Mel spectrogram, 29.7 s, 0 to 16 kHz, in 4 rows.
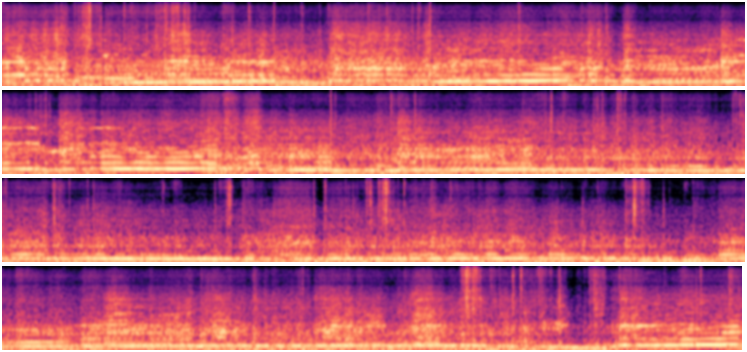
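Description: Honda Civic Type R EP3's four-cylinder VTEC engine heard from inside the cabin, running hard under load with road and tyre noise underneath; its pitch rises and falls gently, and near the end it drops sharply and climbs again through a gear change.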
